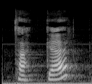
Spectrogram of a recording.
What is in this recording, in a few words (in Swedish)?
"tackar", swedish, Greetings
